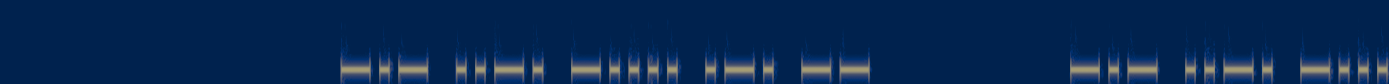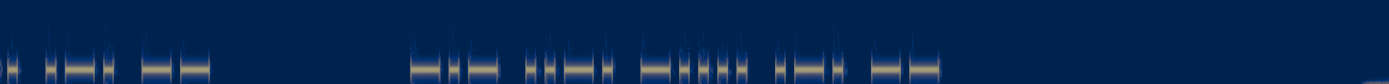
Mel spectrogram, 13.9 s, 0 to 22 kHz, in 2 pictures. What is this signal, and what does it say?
Morse code, heard as a keyed tone, about 25 wpm, 700 Hz. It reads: KF6RM KF6RM KF6RM
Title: USA Call Signs - 5 Characters - Repeated 3x - 25wpm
